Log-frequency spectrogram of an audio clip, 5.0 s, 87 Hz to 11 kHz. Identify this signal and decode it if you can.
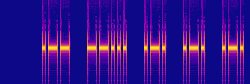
Morse code, heard as a keyed tone, about 20 wpm, spaced as for 15 wpm, 700 Hz. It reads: W7RRR
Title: 193 Lesson 31g - Letter v - Call Signs 20wpm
